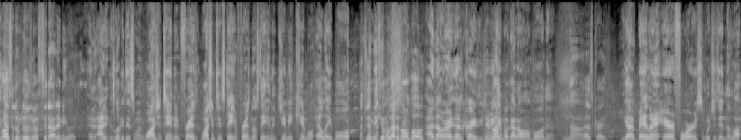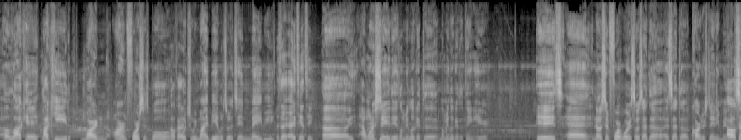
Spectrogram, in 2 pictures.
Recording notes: Live From American Airlines. Live from the American Airlines Center.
